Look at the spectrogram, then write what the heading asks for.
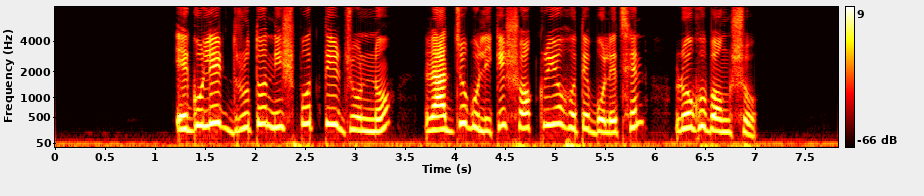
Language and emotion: Bengali, neutral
